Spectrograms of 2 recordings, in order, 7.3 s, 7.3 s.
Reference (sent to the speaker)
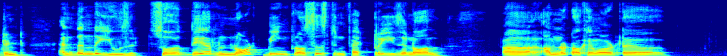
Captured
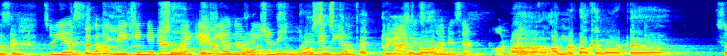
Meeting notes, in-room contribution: present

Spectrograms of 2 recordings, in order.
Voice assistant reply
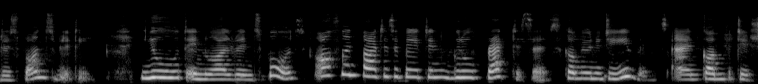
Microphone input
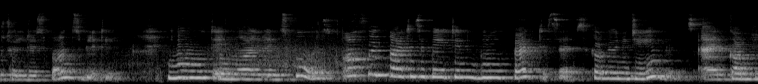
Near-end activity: none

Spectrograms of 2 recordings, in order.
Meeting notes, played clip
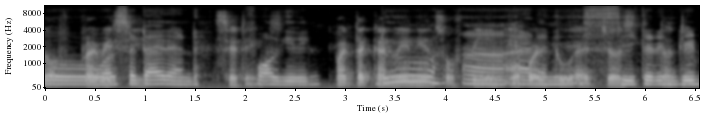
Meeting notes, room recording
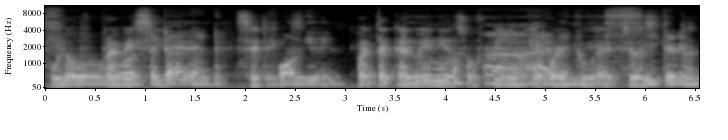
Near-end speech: none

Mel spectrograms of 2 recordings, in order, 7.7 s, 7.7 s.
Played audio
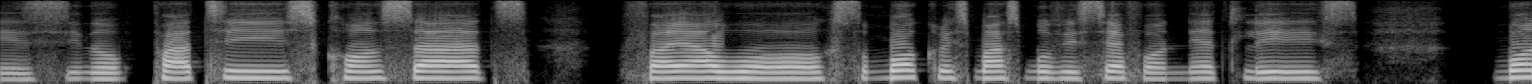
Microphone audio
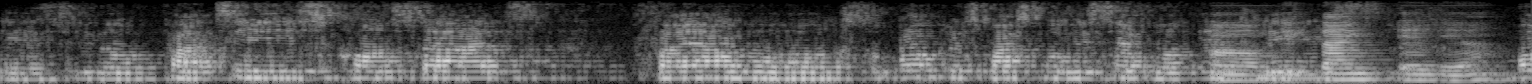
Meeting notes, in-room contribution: present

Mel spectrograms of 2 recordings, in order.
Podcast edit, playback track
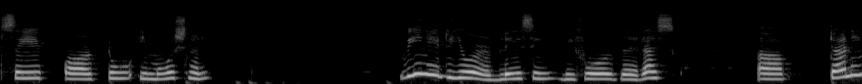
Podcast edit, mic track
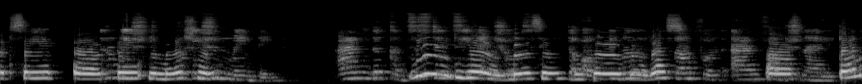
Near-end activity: present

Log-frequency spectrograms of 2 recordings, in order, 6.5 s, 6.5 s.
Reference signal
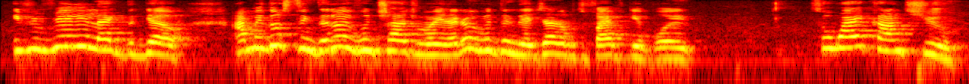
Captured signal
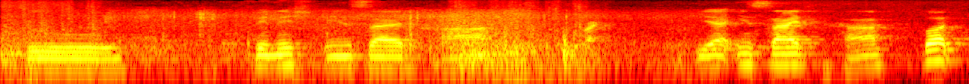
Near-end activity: present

